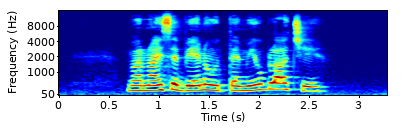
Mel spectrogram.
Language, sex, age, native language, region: Slovenian, female, 12-17, Slovenian, Pomurje region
